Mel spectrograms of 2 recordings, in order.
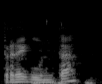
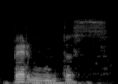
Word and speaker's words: perguntas: Note the metathesis. Not pregunta, but perguntas. 20 questions.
